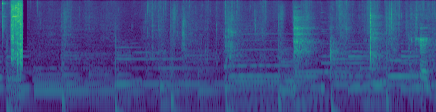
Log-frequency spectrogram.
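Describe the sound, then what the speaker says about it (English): A fruit and oat bar mixture is stirred in a bowl: irregular scraping and clinking of the utensil against the bowl, close by, with soft tonal ringing from the dish and no voices. "now we're just going to give it a really good mix"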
